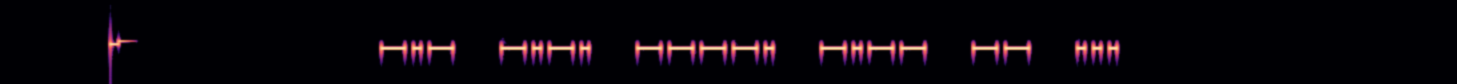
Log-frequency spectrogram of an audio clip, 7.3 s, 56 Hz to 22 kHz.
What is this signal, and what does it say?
Morse code, heard as a keyed tone, about 31 wpm, spaced as for 22 wpm, 700 Hz. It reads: KC9YMS
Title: USA Call Signs - 2x Character Spacing - 30wpm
